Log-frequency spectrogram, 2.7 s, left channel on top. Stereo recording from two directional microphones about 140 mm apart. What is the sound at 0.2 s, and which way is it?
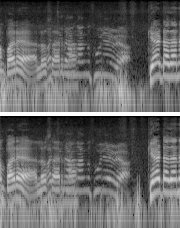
Speech, 25° right (ahead or behind).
